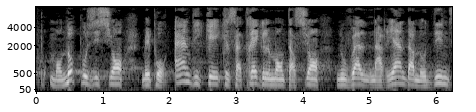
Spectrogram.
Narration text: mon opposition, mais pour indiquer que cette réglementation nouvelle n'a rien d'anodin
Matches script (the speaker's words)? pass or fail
pass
